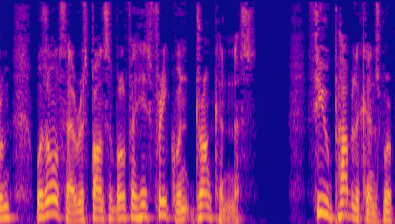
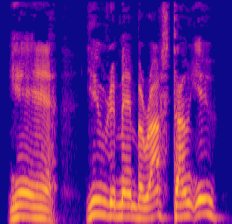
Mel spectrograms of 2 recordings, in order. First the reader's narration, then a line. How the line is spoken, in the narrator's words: said Nobby, in a wheedling voice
